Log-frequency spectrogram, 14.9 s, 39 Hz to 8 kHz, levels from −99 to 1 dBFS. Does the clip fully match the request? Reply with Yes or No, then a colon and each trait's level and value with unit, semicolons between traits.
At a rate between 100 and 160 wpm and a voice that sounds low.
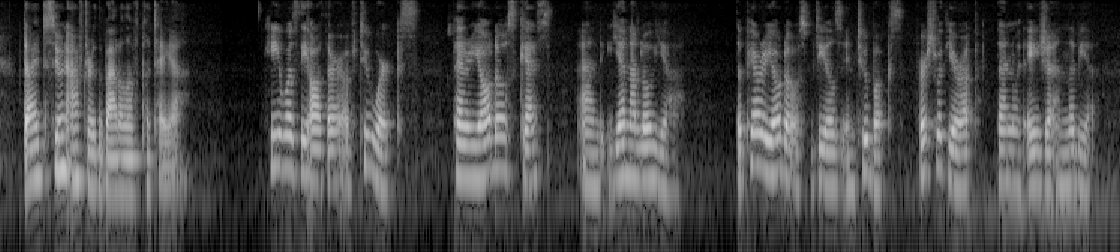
No: slow, 135 wpm; medium, 170 Hz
